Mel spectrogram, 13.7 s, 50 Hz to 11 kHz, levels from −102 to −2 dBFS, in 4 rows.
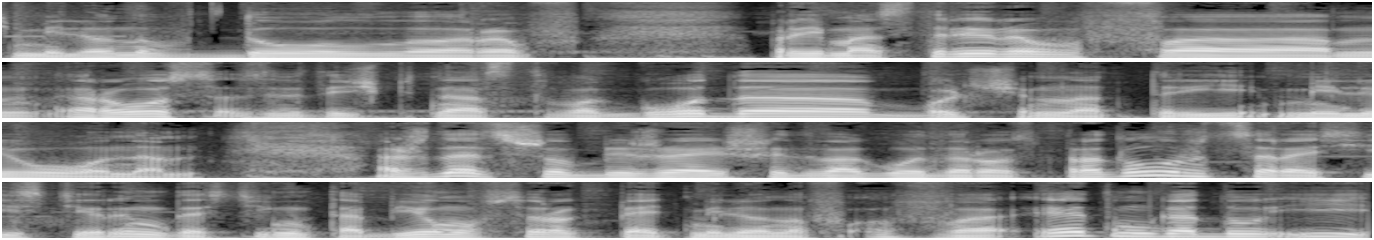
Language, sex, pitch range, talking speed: Russian, male, 100-145 Hz, 135 wpm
